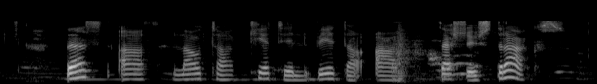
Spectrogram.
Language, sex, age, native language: Icelandic, female, 12, Icelandic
